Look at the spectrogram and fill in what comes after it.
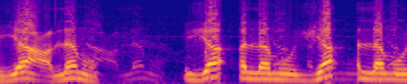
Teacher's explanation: یہ حمزہ نہیں ہے، یہ عین ہے. عین گلے کے درمیان صدا ہوتا ہے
